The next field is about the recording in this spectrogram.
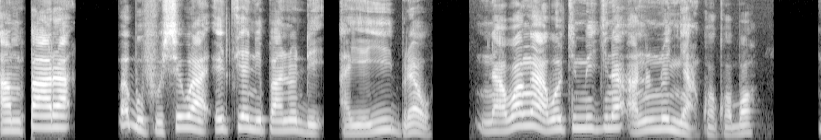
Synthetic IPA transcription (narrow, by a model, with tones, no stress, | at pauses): a˨m̩˨pʰaː˦ɾa˦ | wɛ˦bʊ˨fʊ˨ɕɪ˦wa˨ʔe˦tʰi˦æ˦nĩ˦pʰa˦nʊ̃˦dɪ˨a˨je˨ji˦bɾɛ˦w | nã˨wɔ̃˦na˨wɔ˦tʰũ˦mĩ˦d͡ʑi˦nã˦ʔa˨nʊ̃˦nʊ̃˦ɲã̰˨kʰɔ˨kʰɔ˨bɔ˦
